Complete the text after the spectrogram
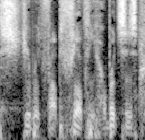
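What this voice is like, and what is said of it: Gollum impression. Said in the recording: “Gollum ... it's good, isn't it? It's actually a very good impression.”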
